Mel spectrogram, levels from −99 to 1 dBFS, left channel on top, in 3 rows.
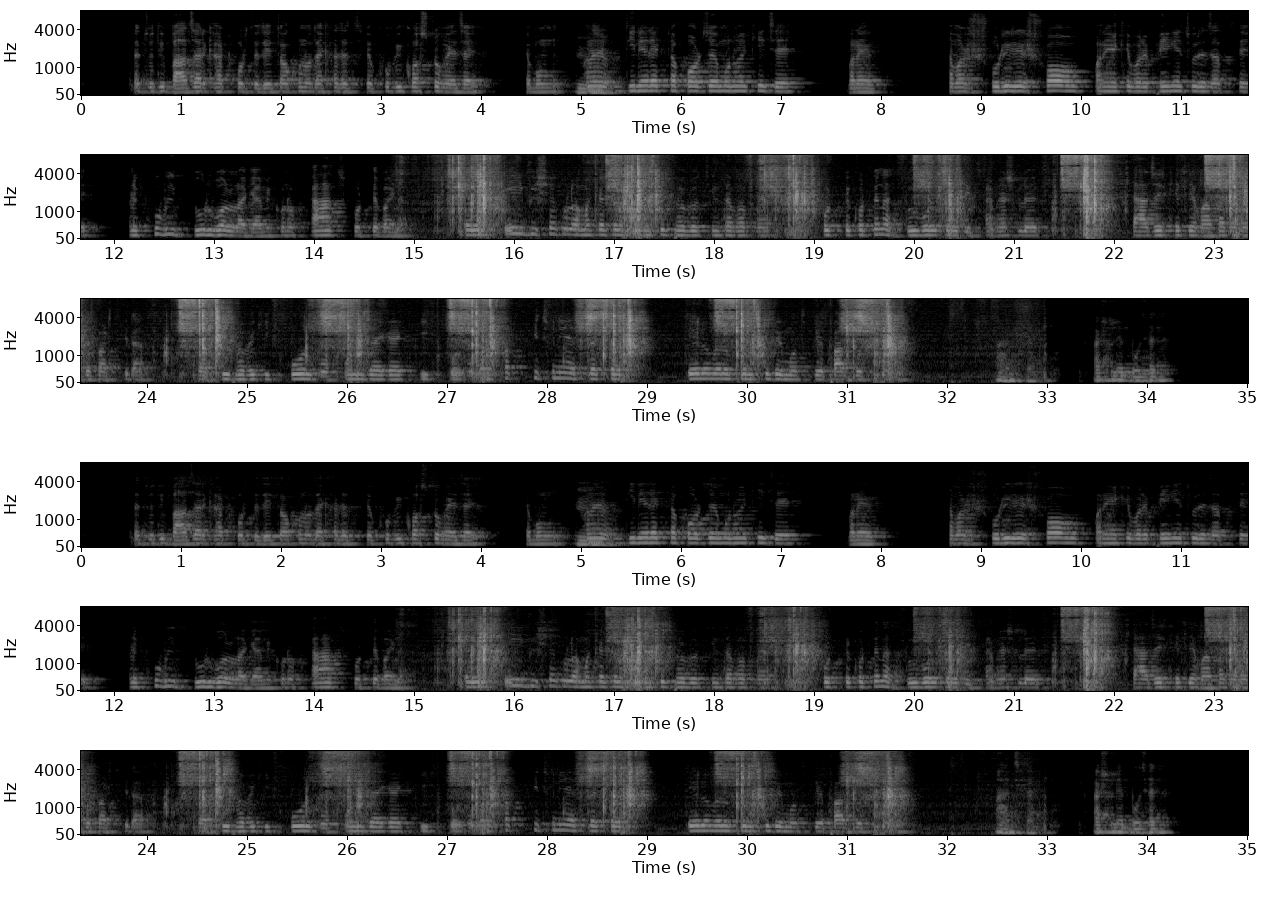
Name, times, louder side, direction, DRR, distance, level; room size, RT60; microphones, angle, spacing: voice 1, 0.5-4.0 4.5-4.8 5.0-7.1 7.7-8.0 8.7-11.7 12.2-14.9 15.5-18.6 19.1-21.3 22.2-24.0 24.5-28.8 29.4-31.6, left 1 dB, 90° left, 5 dB, 2.4 m, -54 dB
voice 2, 4.9-5.3 32.5-33.0 33.5-34.1, right 1 dB, 80° right, 6 dB, 4.1 m, -56 dB
sound 1, 14.9-15.0 15.2-15.9 16.8-17.5 18.3-19.0 20.0-20.5 21.4-22.1 22.9-23.4 24.2-24.8 25.6-26.2 27.0-27.5 28.2-28.9 29.7-30.2 30.9-31.6 33.0-33.1, left 8 dB, 55° left, 2.2 m, -41 dB
25.0 x 18.0 x 2.5 m, 0.34 s
head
